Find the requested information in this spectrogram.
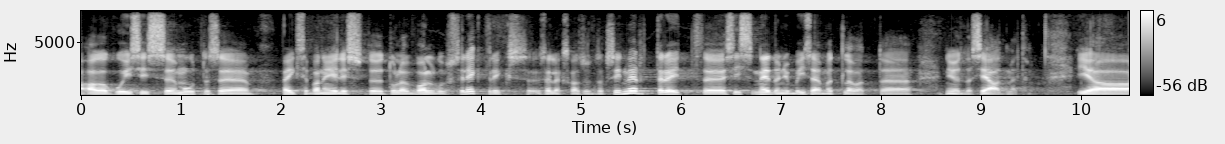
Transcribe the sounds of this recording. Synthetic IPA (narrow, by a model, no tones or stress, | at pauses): ʔɑɡ̥ɑkujsismuːt̪ːˑɑse̞ | pæjksepɑne̞ːlist̪t̪ulebvɑlɡud̪use̞le̞kt̪ɾiksse̞lːe̞kskɑsut̪ɑɑkseinve̞rt̪ːˑeɾejd̪̥sisne̞ːd̪o̞njubɑisemɤt̪ːˑle̞vɑd̪̥ | niːøld̪̥ɑse̞ɑ̰d̪̥mḛd̪̥ | jɑ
